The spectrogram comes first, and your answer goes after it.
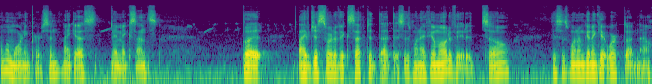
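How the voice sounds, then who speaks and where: Soft-spoken, with a dark, mellow tone and vocal fry, the voice moves at a moderate pace with ordinary pitch variation and long, frequent pauses. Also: man, medium pitch for a man. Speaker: ASMR content creator. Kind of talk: personal vlog monologue. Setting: home recording at night. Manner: halting.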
